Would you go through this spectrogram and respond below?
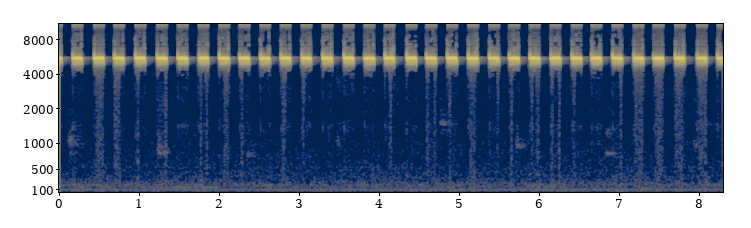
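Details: Male cricket chirping on a summer evening: clean, high-pitched pulses repeated about four times a second in a steady rhythm, with a fainter higher overtone and total silence between chirps; no other sounds.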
